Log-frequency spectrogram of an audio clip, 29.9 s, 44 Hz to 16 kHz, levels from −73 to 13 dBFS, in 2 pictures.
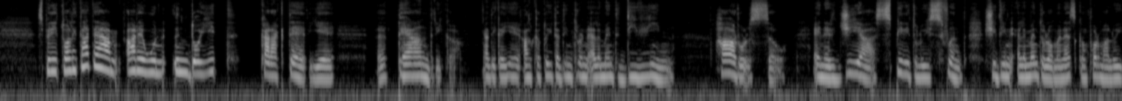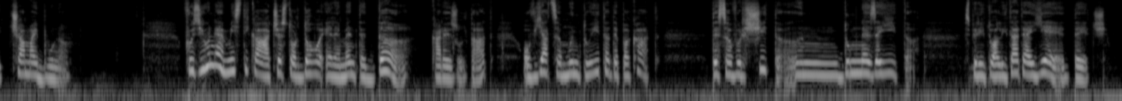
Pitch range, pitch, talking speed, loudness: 175-225 Hz, 195 Hz, 95 wpm, -27 LUFS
